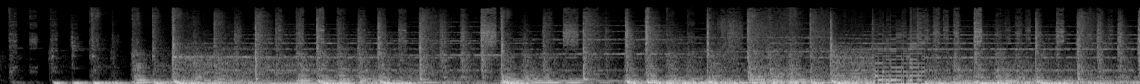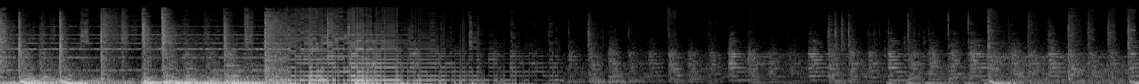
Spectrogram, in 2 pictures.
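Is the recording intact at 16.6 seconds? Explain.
No. At 16.6 s the audio falls within a robotic sound from repeated short buffers, lasting from 14.29 to 17.03 s. The likely cause is audio arriving too slowly, so a 5 ms segment is looped over most of the sound, imposing a rigid, metallic 200 Hz buzz.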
